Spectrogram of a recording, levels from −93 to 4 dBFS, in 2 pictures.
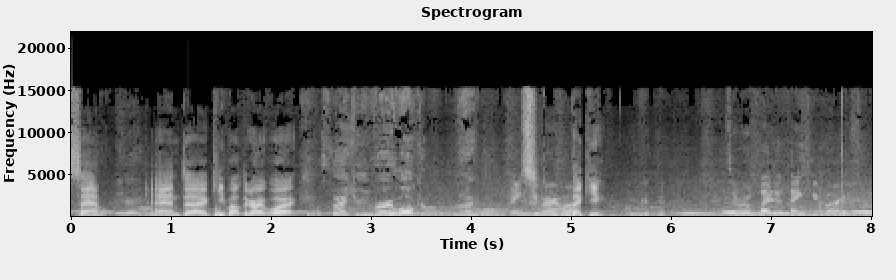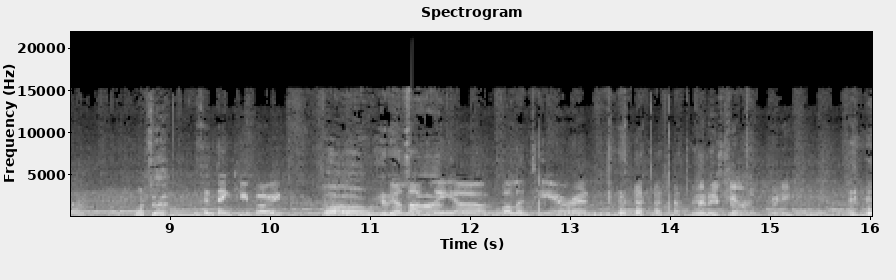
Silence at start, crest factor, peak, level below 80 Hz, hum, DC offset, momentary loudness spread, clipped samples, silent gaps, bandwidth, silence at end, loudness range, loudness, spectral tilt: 0 s; 16 dB; 0 dBFS; -56 dBFS; none; under 0.1%; 11 LU; under 0.1%; none; 15.5 kHz; 0 s; 5 LU; -17 LUFS; -4 dB/octave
